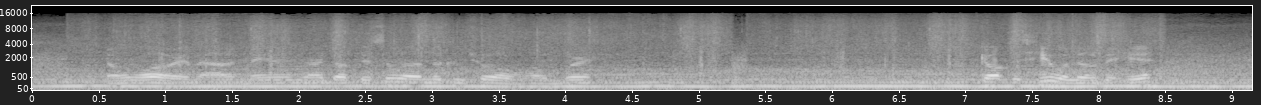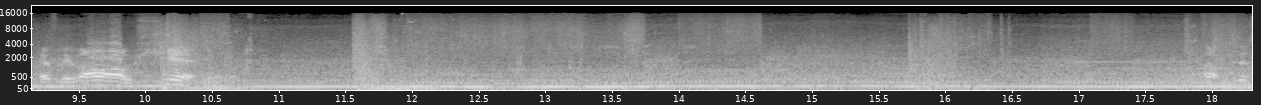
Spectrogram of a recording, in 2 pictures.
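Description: A vehicle engine drones steadily.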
